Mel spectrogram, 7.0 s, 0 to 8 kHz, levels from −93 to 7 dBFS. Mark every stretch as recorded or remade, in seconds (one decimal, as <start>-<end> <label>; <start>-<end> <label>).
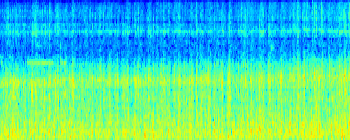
0.0-4.2 remade; 4.2-5.8 recorded; 5.8-7.0 remade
